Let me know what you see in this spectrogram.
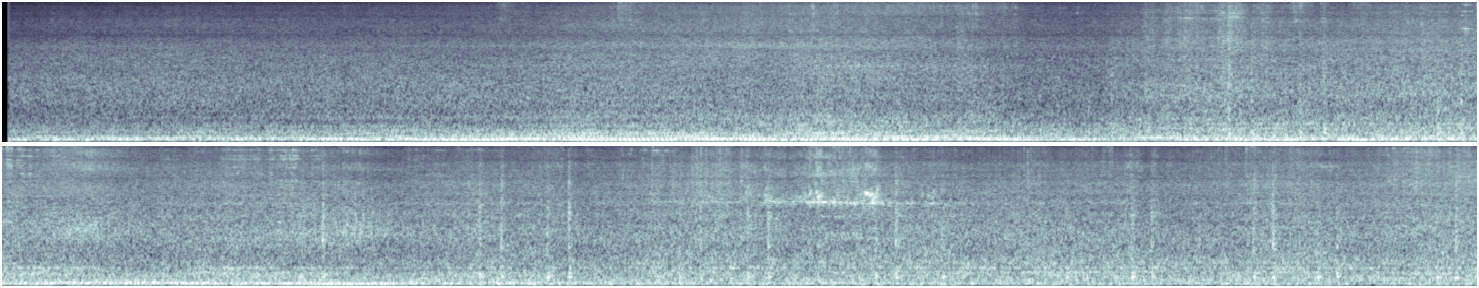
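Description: Hitachi diesel-electric locomotive passing with a low engine drone for about the first ten seconds. Its passenger carriages then roll by with steady wheel noise, clicking over the rail joints, and a brief high wheel squeal a little after twenty seconds.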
